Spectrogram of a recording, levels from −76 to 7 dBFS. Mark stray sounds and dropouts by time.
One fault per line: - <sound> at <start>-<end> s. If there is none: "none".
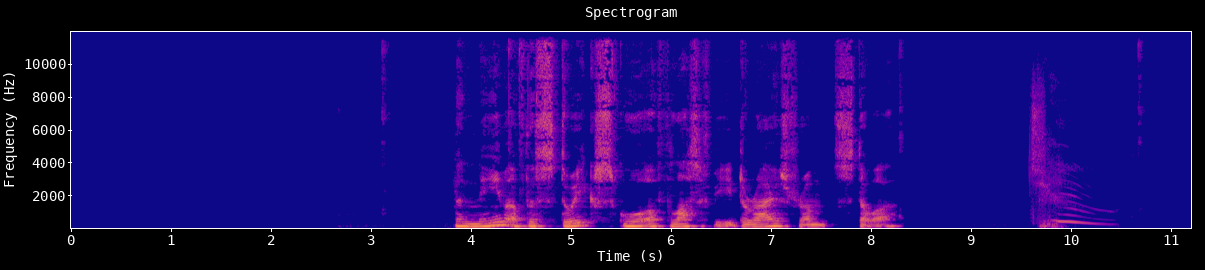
- sneeze at 9.6-10.5 s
